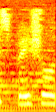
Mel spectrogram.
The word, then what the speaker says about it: spatial: has a longer sound so it rhymes with facial glacial Etc the reason why spatial is pronounced the way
